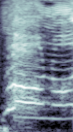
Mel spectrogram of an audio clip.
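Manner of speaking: upset, loud, high-pitched protesting tone.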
